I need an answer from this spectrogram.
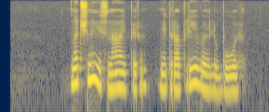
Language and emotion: Russian, sad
